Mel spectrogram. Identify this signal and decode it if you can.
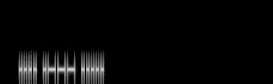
Morse code, heard as a keyed tone, about 50 wpm, 700 Hz. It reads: HJ5
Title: Callsign Prefixes for Top 100 DXCC - 50wpm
